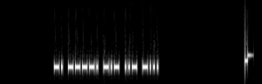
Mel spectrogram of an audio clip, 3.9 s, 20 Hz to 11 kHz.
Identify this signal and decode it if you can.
Morse code, heard as a keyed tone, about 42 wpm, 700 Hz. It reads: N9KUB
